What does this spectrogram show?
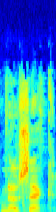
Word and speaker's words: Nosek: Nosek? Perfect. Yeah, that the U is actually unpronounced in that. Oh, so it's Nosek, not no sex, but no sec.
